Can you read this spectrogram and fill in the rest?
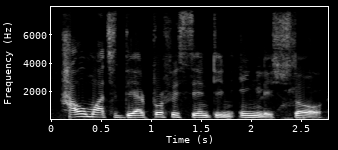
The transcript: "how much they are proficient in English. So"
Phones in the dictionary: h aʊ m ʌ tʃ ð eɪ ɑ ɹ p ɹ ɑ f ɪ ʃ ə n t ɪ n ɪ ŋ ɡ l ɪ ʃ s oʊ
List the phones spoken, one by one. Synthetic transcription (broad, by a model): h aʊ m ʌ tʃ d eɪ ɑ ɹ p ɹ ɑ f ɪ s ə n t ɪ n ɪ ŋ ɡ l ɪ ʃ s oʊ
